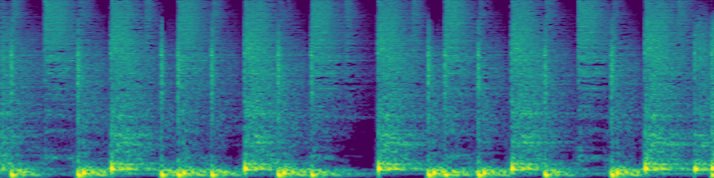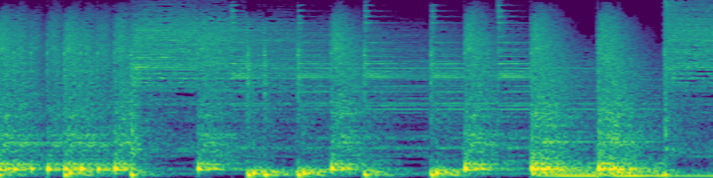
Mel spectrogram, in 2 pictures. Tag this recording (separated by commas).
Music, Hi-hat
